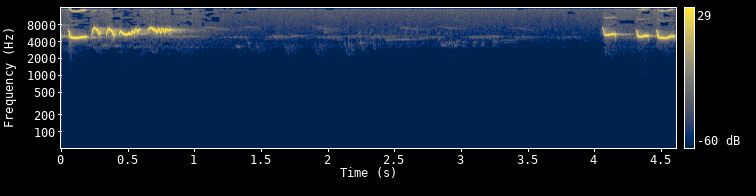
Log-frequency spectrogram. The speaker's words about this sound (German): Wir fangen mal an mit dem Gesang vom Gartenbaumläufer.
